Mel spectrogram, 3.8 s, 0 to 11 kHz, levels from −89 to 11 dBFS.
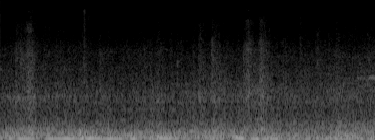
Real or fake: real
